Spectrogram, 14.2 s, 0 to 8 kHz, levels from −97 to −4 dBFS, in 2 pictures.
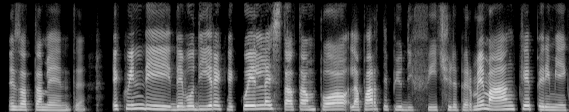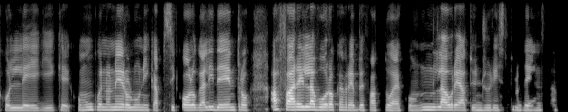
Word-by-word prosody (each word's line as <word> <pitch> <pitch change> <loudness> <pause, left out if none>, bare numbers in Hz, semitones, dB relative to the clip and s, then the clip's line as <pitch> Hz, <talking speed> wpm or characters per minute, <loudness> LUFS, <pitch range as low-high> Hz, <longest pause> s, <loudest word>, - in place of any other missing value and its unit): Esattamente. 195 -3 -3 0.3
E, 245 - -1
quindi 265 -4 +1
devo 220 +2 0
dire, 240 +3 +1
che 210 -3 -8
quella 245 +2 +5
è 265 - +2
stata 215 -5 +1
un 210 0 -2
po' 220 +1 +4
la 195 -1 +1
parte 225 +2 +2
più 205 -1 -8
difficile 185 +1 -8
per 180 +1 -6
me, 235 +5 +5
ma 215 -5 +7
anche 245 +1 +1
per 215 -4 -3
i 195 - -1
miei 175 -2 -4
colleghi, 165 -1 -5
che 165 - -8
comunque 190 +2 -5
non 190 0 -4
ero 190 -2 +2
l'unica 175 -2 -5
psicologa 180 0 -2
lì 195 +3 -2
dentro, 185 -1 -1 0.2
a 205 - +4
fare 200 -2 +7
il 200 - +5
lavoro 190 -1 +4
che 195 - -7
avrebbe 175 -1 -3
fatto, 165 0 -5
ecco, 160 +1 -6
un 195 +4 -5
laureato 180 -2 0
in 170 - -7
giurisprudenza. 165 0 -10
190 Hz, 180 wpm, -25 LUFS, 175-215 Hz, 0.3 s, ma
